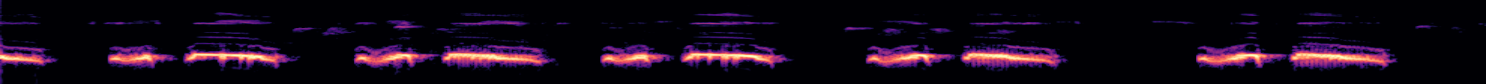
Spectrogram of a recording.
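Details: Decoy spotted dove giving calling and cooing phrases to spur other doves into calling. About six paired coos, a quick wavering note leading into a longer, gently falling tone, evenly spaced in quiet surroundings.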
